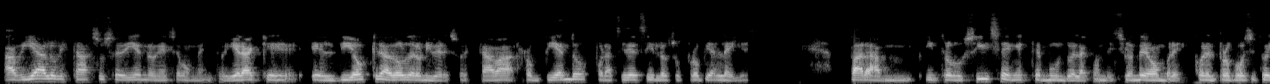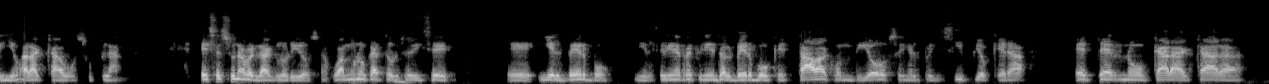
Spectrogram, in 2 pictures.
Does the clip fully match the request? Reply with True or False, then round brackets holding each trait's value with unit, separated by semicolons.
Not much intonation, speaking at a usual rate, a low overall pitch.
True (1.8 semitones; 175 wpm; 105 Hz)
